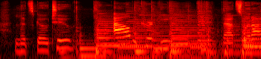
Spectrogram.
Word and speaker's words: Albuquerque: name zeke and mommy albuquerque it's a word that rhymes with turkey just say the word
